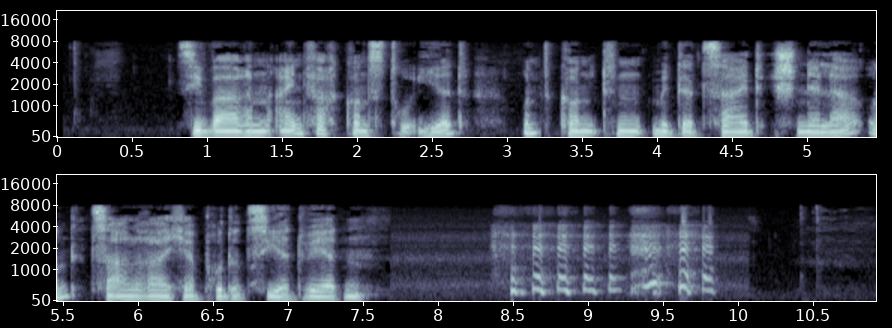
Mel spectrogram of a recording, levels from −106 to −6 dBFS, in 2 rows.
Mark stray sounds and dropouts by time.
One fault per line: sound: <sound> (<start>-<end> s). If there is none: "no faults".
sound: dropout (3.2-3.3 s)
sound: laugh (8.3-9.9 s)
